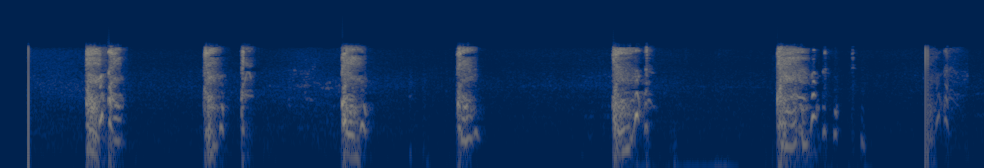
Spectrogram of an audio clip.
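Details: Seven bouts of harsh, dry, barking coughs, some in quick doubles, deliberately performed by an adult woman; dry cough.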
